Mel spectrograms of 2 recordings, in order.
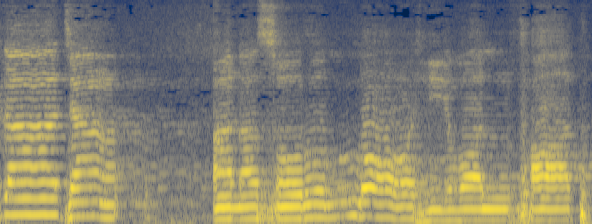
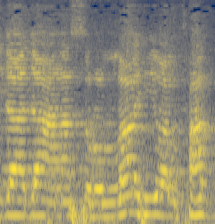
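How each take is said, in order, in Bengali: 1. nasr-এর s ভারী ও গোলাকার। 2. nasr-এর s হালকা ও সাধারণ।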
